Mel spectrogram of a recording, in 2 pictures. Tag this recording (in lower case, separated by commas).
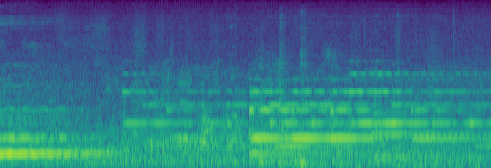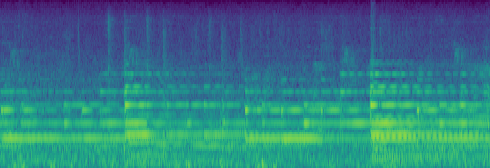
music, speech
